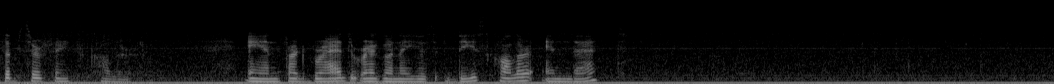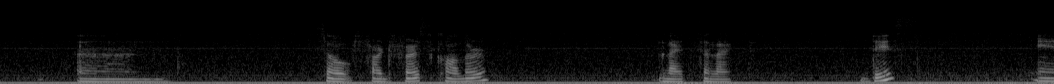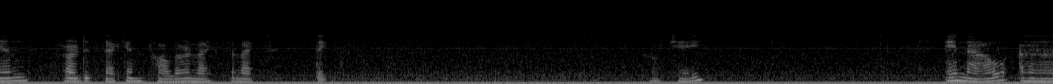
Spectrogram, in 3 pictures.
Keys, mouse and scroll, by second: 1.0 shift+middle click, 1.6 scroll up 1, 11.5 scroll up 1, 11.9 middle click, 14.6 click, 20.9 click, 25.4 scroll up 2, 27.1 scroll down 3, 27.3 middle click, 29.0-29.6 scroll up 5, 29.6 middle click, 30.1 scroll down 2, 30.2 middle click, 30.8 scroll down 1, 31.4 scroll up 1.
